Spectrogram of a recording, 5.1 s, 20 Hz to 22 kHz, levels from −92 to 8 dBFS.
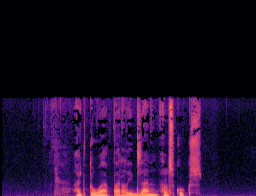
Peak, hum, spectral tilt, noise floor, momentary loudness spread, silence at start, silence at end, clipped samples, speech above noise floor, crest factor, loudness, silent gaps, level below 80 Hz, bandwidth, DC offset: -2 dBFS; none; -5.5 dB/octave; -63 dBFS; 10 LU; 1.1 s; 1.15 s; under 0.1%; 48 dB; 16 dB; -16 LUFS; none; -52 dBFS; 11.5 kHz; under 0.1%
